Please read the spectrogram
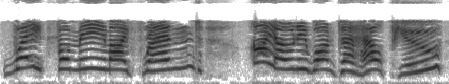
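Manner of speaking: loud, high, slow calling shout; eager shouting barber; shouting after him. A narrator's reading. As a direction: call out while chasing. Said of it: "followed him and shouted".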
